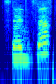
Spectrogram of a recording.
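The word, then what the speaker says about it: Zaitsev: Sage-Jeff is the pronunciation, Z-save is the name.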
